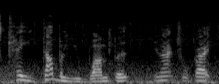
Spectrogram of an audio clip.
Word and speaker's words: KW I: Well, in fact, actually, it says KW1, but in actual fact, in German, the W means a V, or is pronounced as a V.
